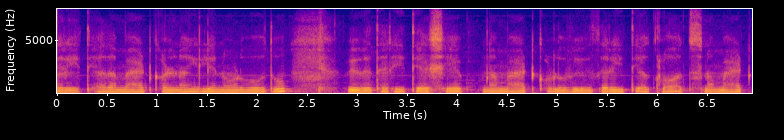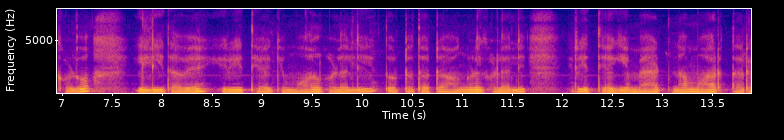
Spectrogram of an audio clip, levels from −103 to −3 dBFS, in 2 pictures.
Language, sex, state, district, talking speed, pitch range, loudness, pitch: Kannada, female, Karnataka, Chamarajanagar, 125 wpm, 175-195 Hz, -30 LUFS, 185 Hz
